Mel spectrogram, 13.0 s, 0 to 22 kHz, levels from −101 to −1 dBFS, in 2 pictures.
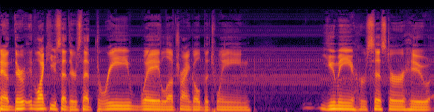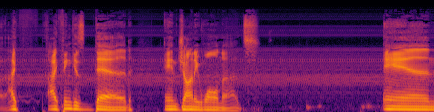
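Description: Linear timecode has leaked into this speech recording from a neighbouring line. The timecode bleed is a faint, steady chirping warble near 1 and 2 kHz throughout, its rhythm fitting 29.97 fps code.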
